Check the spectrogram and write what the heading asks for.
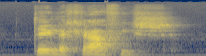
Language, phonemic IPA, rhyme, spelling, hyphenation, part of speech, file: Dutch, /ˌteː.ləˈɣraː.fis/, -aːfis, telegrafisch, te‧le‧gra‧fisch, adjective, Nl-telegrafisch.ogg
- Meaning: telegraphic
